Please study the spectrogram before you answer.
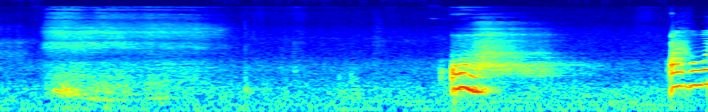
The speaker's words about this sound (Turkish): Derin nefes alıyoruz.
